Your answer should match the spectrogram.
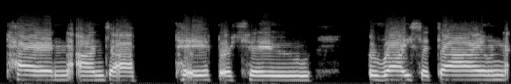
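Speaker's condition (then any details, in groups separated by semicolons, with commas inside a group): Stutter; stutter since about age 3, childhood speech therapy without benefit, adult speech program, costa breathing helped; about 34 years since onset, stutter accepted, no current therapy or techniques; affected from teenage years, worsened over years, struggles to get words out, stutters on phone; prolonged sounds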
